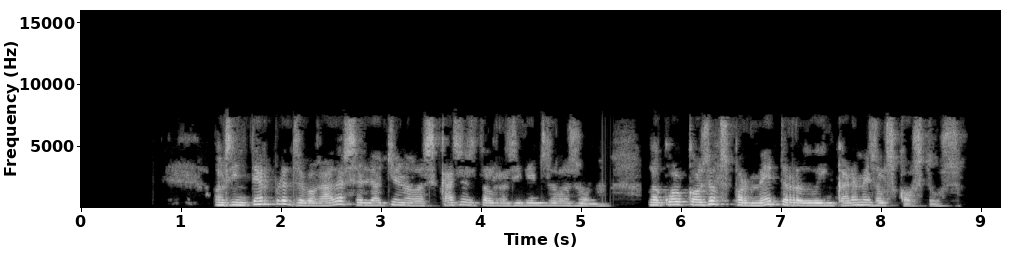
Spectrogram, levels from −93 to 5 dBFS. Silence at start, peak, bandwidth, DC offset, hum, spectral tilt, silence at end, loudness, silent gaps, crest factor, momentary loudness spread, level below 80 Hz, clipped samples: 0.95 s; -2 dBFS; 7.8 kHz; under 0.1%; none; -5 dB/octave; 0.4 s; -17 LUFS; 5.62-5.67 s; 16 dB; 11 LU; -58 dBFS; under 0.1%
